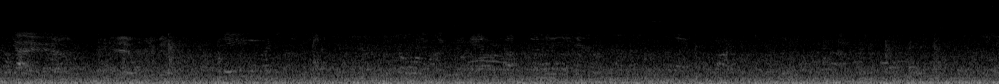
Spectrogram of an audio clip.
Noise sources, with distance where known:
person or small group talking, near

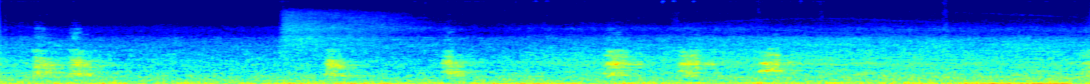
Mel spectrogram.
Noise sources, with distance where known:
dog barking or whining, near

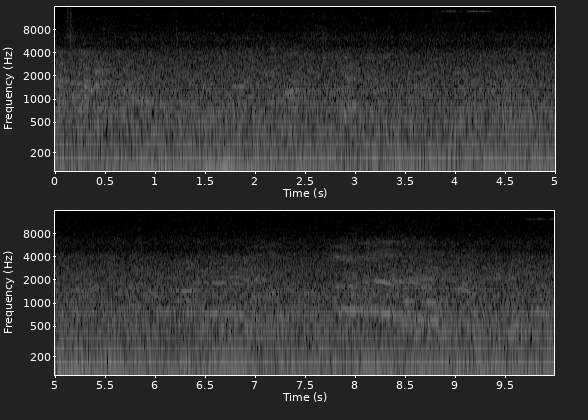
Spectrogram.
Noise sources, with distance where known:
person or small group shouting, far

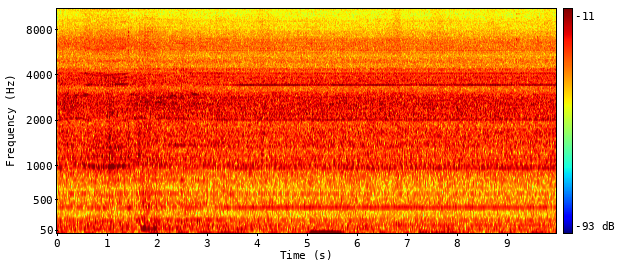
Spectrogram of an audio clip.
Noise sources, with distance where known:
engine of unclear size

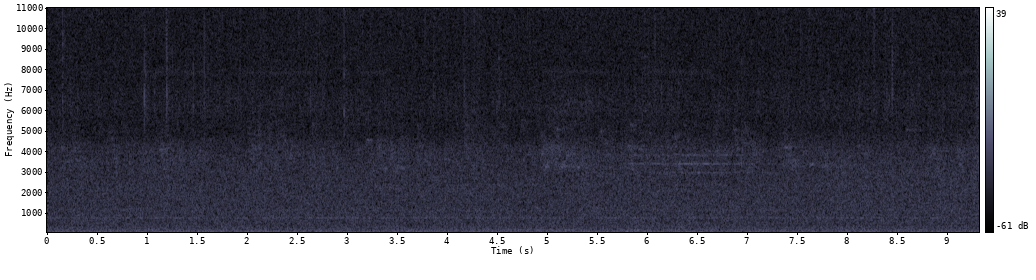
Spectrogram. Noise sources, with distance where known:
background noise

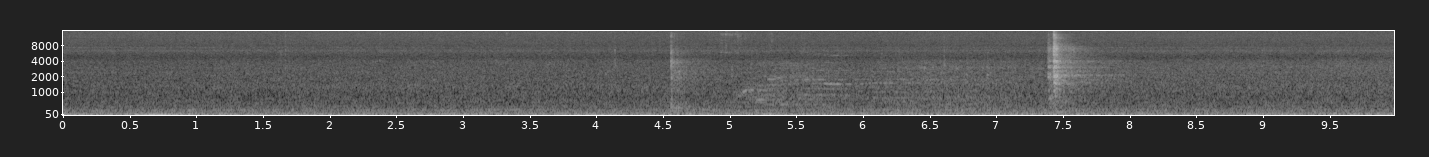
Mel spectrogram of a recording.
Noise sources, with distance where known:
background noise

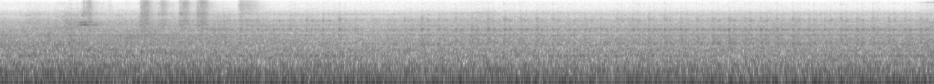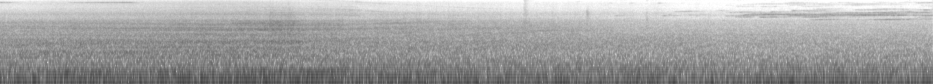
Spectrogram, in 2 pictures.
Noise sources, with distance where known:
large-sounding engine, near

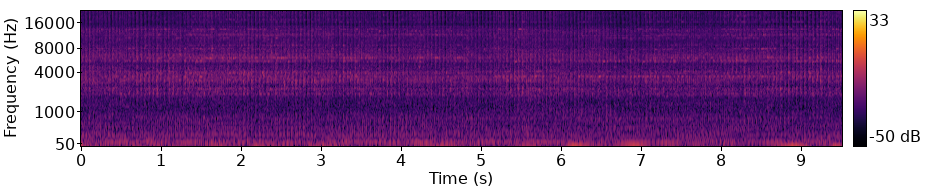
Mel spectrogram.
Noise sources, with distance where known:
jackhammer, near

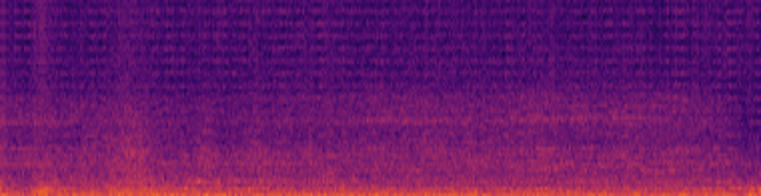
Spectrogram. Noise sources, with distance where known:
unidentified impact machinery

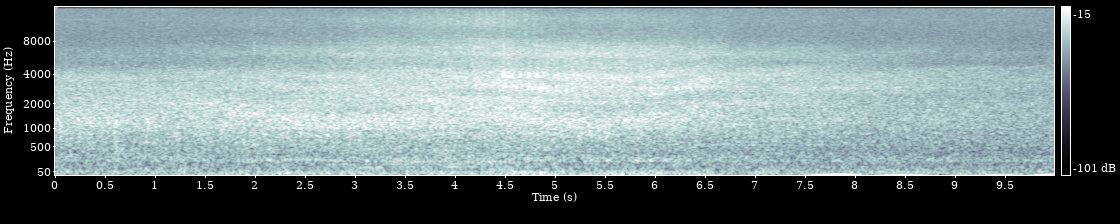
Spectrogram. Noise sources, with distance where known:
background noise

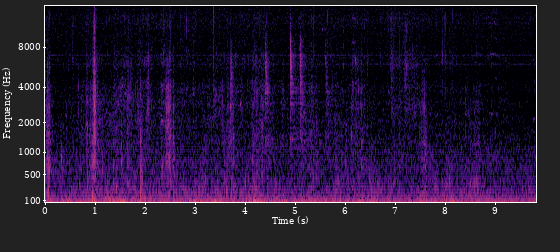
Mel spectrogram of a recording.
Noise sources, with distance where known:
non-machinery impact, near

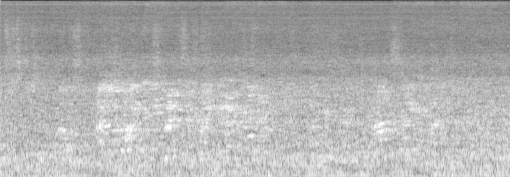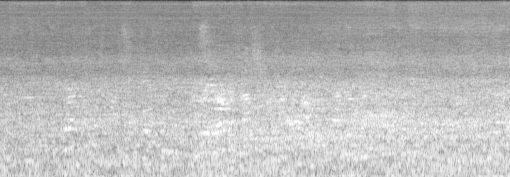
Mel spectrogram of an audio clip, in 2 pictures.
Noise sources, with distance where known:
person or small group talking

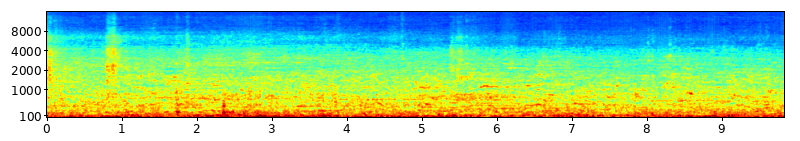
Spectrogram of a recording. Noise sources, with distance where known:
background noise

